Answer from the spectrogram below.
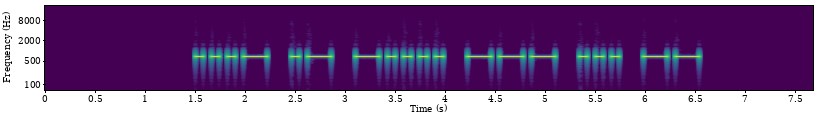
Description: Morse code, heard as a keyed tone, about 15 wpm, 700 Hz. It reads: VA6OSM
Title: DXCC-100 Call Signs - 6 Characters - Repeated 2x - 15wpm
